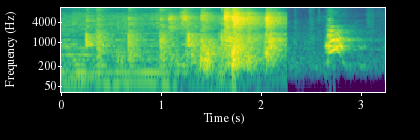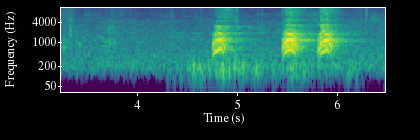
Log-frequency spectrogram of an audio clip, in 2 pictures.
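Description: A small dog barking four short times, with pauses between. Before it, in the first two seconds, music with several knocks and one loud burst of noise.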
